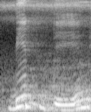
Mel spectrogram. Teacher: Biddin itu alif lam syamsiyah, yang mana alif lamnya tidak terbaca dengan jelas, seakan-akan tidak ada.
